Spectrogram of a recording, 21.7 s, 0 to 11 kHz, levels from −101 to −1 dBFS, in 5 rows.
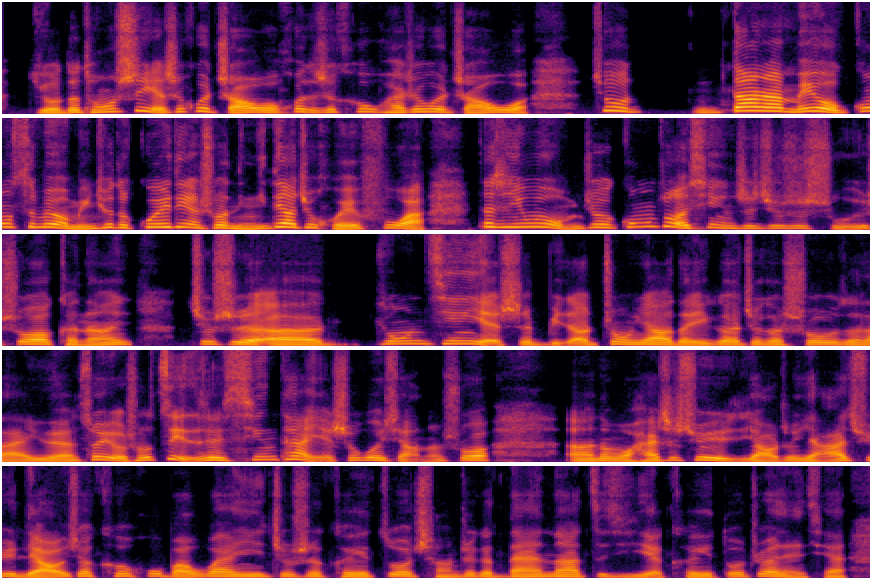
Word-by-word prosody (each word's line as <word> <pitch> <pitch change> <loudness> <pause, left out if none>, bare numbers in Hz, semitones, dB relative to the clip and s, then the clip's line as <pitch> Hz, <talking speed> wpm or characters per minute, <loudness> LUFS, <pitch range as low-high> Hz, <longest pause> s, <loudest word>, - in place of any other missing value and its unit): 有 185 -3 +2
的 215 - +2
同 240 +5 -1
事 320 +6 -1
也 195 - +3
是 275 - -5
会 310 +2 -1
找 190 +2 +4
我， 205 -1 +2
或 275 +6 -2
者 230 - -4
是 245 +4 -3
客 280 +4 -6
户 265 - -7
还 210 -2 -1
是 270 +3 -1
会 260 -3 +1
找 185 0 0
我。 200 -5 +1 0.3
就 355 -8 0 0.3
嗯， 200 +1 -8
当 365 +8 +9
然 335 -3 +9
没 275 - +2
有 310 -9 +7
公 330 +12 -2
司 335 +1 -3
没 325 - +2
有 285 - +5
明 190 +2 -1
确 305 - -1
的 275 - -1
规 330 0 +2
定， 335 -4 +1
说 265 +1 +1
你 180 -5 -2
一 210 - -4
定 - - +2
要 340 - +9
去 300 - -2
回 175 - 0
复 250 +7 -6
啊， - - +5 0.3
但 360 -3 +3
是 325 - +1
因 345 +2 +1
为 350 - +2
我 300 - +3
们 - - -7
这 305 - -6
个 295 - 0
工 350 +7 -5
作 380 -9 +4
性 255 -2 -7
质， 225 0 -6
就 235 +2 -7
是 230 0 -7
属 190 -4 -9
于 205 - -5
说 225 +1 +3
可 195 -4 -4
能 185 +6 -1 0.3
就 240 0 -4
是 215 -2 +1
呃， 170 -3 +5 0.3
佣 265 +2 -4
金 275 +1 -4
也 - - +2
是 190 - -3
比 170 -3 -8
较 155 - +1
重 215 +4 -3
要 195 -2 +4
的 165 -3 0
一 155 - -1
个 175 0 0
这 180 0 -5
个 170 - -1
收 190 +4 -4
入 - - -2
的 170 -2 -3
来 135 +1 -1
源， 165 0 0
所 280 +10 -2
以 - - +1
有 - - +3
时 205 - -6
候 245 - +1
自 300 - -3
己 390 - +2
的 - - -5
这 245 - +3
个 - - +3
心 280 +7 -8
态 310 -1 0
也 - - -7
是 - - -4 0.2
想 - - -7
着 185 - -11
说， 215 +2 +1 0.3
啊， 185 - -1
那 190 - -1
我 170 -2 0
还 175 +2 0
是 235 +5 -5
去 210 -8 +1
咬 155 -5 0
着 170 +3 -5
牙 165 +1 0
去 220 +3 -4
聊 165 -3 +4
一 - - -1
下 225 +1 -2
客 230 +2 -6
户 230 +2 -6
吧， 180 -3 +2
万 205 +2 0
一 200 - -2
就 205 +1 -7
是 195 0 -5
可 185 +1 -7
以 170 - -1
做 205 +3 -2
成 175 -1 -7
这 195 - -5
个 185 - -1
单 190 +2 -1
呢， 200 -2 +1
自 195 +1 -10
己 175 -1 -11
也 160 - -4
可 170 - -6
以 160 - -1
多 180 +5 -6
赚 215 +1 -1
点 160 -6 -5
钱。 160 +1 -5
205 Hz, 380 characters per minute, -23 LUFS, 180-260 Hz, 0.3 s, 当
